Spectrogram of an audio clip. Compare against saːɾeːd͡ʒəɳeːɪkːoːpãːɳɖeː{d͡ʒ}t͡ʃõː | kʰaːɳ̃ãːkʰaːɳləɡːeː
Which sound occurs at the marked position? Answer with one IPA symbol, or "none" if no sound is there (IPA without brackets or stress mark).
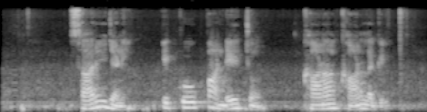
none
